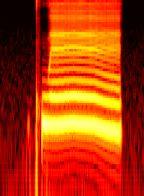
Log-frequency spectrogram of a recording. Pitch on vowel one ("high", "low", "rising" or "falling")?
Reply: falling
